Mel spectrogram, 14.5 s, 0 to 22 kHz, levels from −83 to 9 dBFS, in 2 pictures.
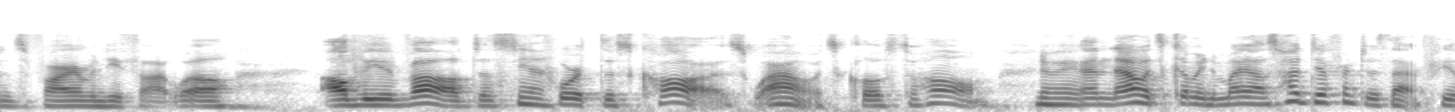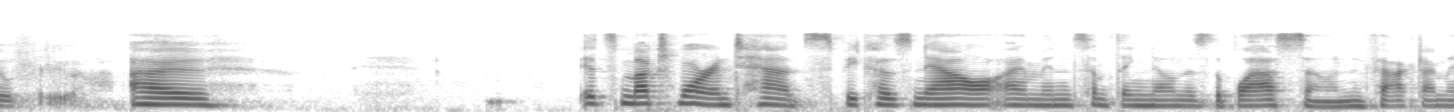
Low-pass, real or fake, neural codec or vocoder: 7.2 kHz; fake; codec, 16 kHz, 2 kbps, X-Codec, HuBERT features, trained on LibriSpeech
